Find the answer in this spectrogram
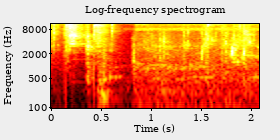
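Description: Cooking oil poured from a plastic bottle into a carbon-steel wok, glugging and splashing onto the pan.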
